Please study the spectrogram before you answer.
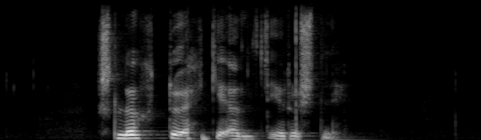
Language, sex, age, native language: Icelandic, female, 60-69, Icelandic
